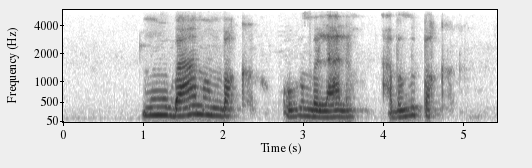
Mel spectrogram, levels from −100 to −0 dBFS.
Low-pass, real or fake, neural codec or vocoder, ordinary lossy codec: 5.4 kHz; real; none; Opus, 16 kbps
